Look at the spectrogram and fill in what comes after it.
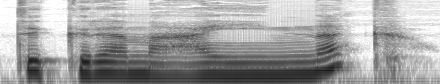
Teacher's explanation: with the ak sound in the end, if you're talking to a man.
